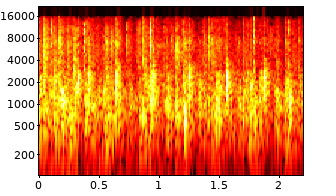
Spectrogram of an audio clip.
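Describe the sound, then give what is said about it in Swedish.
Audience applause at a meeting, rewarding answers to a question, with individual claps standing out in an uneven, moderately loud patter from a modest group of people. “En applåd för alla svar.”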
